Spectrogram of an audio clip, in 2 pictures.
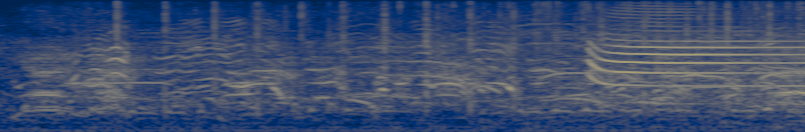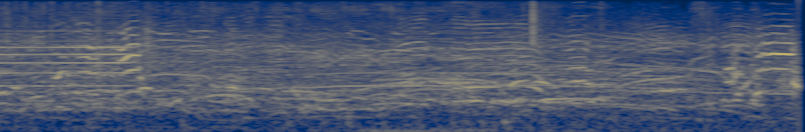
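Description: Rugby sevens spectators shouting and cheering a breakaway run toward the try line, many voices at once, louder from about three seconds in. One long, steady, high call stands out near the middle.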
